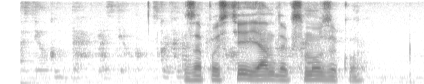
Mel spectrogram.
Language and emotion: Russian, neutral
